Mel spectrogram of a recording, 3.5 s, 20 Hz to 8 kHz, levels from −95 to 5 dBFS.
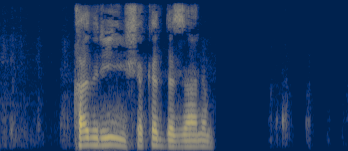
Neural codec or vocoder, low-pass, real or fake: none; 7.2 kHz; real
